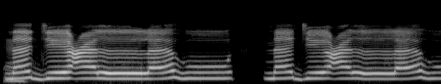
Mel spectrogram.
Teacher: lam sukun bebaskan dari hidung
